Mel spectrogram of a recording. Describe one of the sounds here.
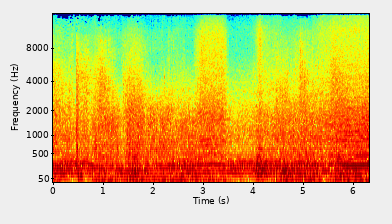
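A monster truck engine roars and revs loudly.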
